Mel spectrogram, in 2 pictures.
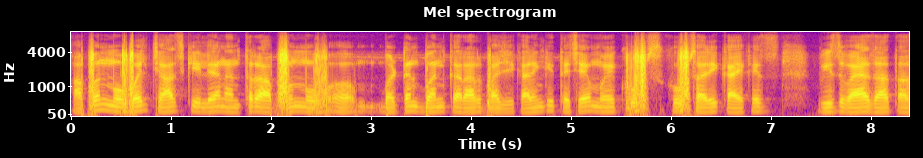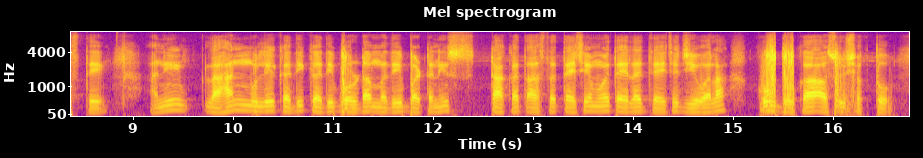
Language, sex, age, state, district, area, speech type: Marathi, male, 30-45, Maharashtra, Buldhana, urban, spontaneous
